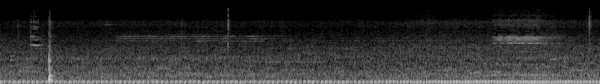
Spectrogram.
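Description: Steady low rumble of street traffic, growing louder about four seconds in as a vehicle passes. There is a sharp click about half a second in and two brief high tones, one around the middle and one near the end.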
